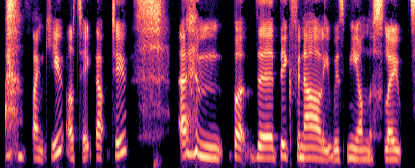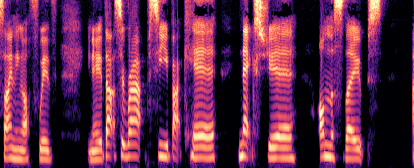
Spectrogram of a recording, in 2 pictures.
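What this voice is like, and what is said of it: Yorkshire accent. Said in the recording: “my sort of thickest Yorkshire accent ... I love your accent. I think it's great.”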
